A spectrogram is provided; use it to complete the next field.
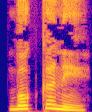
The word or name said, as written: ಬೊಕ್ಕನೆ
